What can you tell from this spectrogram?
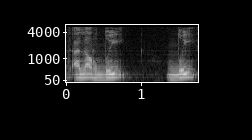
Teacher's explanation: هذه الضاد انكسرت فلا يجوز أن تحولها إلى مرققة، لأن الضاد إذا رققتها تصير قريبة من الدال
